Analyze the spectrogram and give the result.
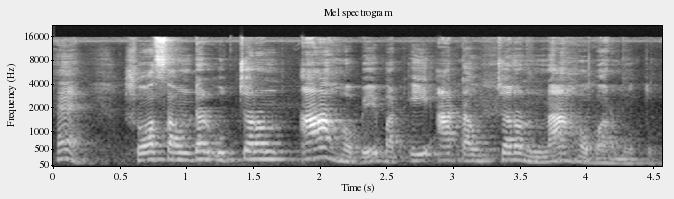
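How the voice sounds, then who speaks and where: A man teaching English vowel sounds, repeating each example word several times and asking quick questions. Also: sits high, very animated, sharp tone. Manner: repeats example words slowly, asks questions. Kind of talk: teaching pronunciation. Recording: echoey room with faint noise.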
